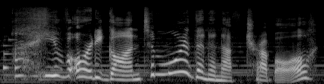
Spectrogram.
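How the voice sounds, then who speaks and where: Lively, determined young woman. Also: high-pitched, normal speed, soft background music, exaggerated voice. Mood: focused. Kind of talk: video game voice acting.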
